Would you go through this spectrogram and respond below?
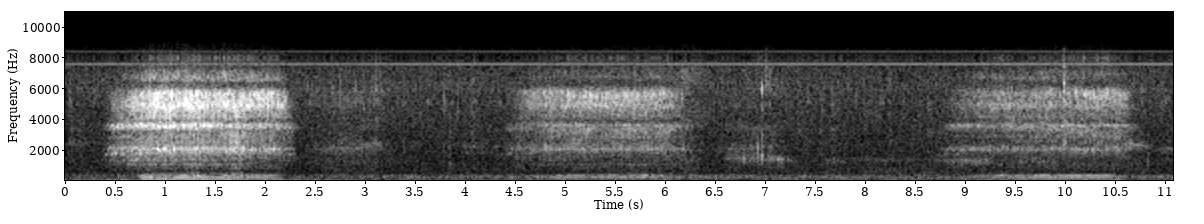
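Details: Man snoring during a long nap that became about 3 hours of sleep, though he does not believe he snores: three loud, rhythmic snores about every four seconds, with a rattling low buzz on each in-breath.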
